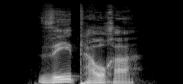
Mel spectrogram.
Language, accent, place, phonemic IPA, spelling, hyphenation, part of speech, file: German, Germany, Berlin, /ˈzeːtaʊ̯xɐ/, Seetaucher, See‧tau‧cher, noun, De-Seetaucher.ogg
- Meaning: loon (bird of order Gaviiformes)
